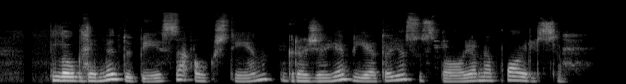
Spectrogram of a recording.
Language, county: Lithuanian, Vilnius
